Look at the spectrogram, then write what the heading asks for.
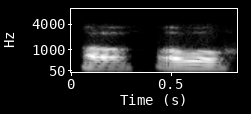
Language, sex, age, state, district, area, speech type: Bodo, male, 30-45, Assam, Udalguri, rural, conversation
